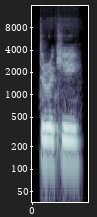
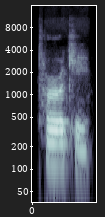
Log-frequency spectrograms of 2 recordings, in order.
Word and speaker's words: Turkey: Because some people, when they want to talk about this country, they say Turkey or Turkey. That's wrong. Please say Turkey. Putting a lot of pressure on Turkey in particular.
